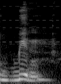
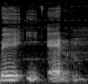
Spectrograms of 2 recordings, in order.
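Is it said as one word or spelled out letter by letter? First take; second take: one word; spelled out. First: It is pronounced as a single word. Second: Each letter is pronounced separately. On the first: The speaker calls it right. "dibacanya itu" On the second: The speaker calls it wrong.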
